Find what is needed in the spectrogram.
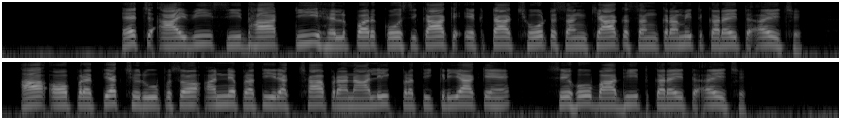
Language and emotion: Maithili, neutral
